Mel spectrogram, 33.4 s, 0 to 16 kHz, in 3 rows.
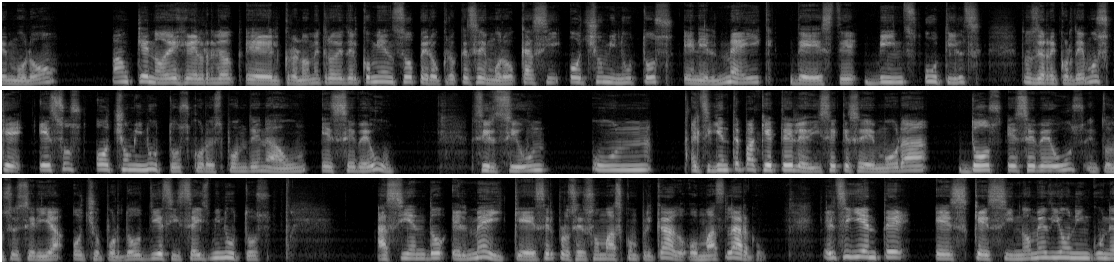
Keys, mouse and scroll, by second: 9.7-13.2 scroll up 3, 13.2-14.8 drag, 23.7-24.0 scroll down 2, 24.3-25.0 scroll down 2, 25.8 scroll down 2.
